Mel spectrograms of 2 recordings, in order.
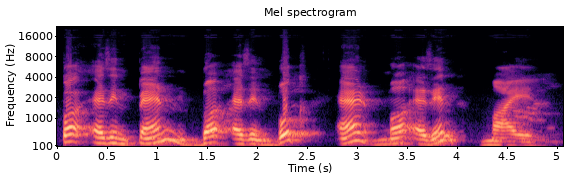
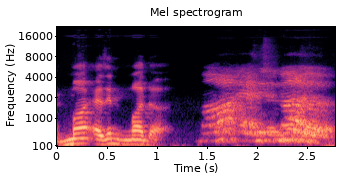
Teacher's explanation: दोनों लिप्स इस्तेमाल हो रही हैं। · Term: bilabial sounds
